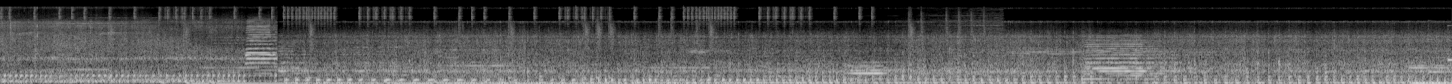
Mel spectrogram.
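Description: KTM RC 200 single-cylinder motorcycle engine running at low speed through floodwater in stop-and-go traffic, with a vehicle horn honking twice, about two and a half seconds in and again about eleven seconds in.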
